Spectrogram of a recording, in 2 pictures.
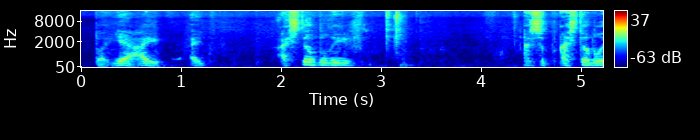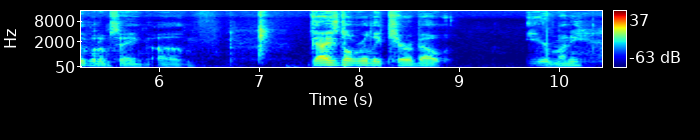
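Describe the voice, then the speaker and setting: Long, frequent pauses break up this man's fairly slow speech. His pitch is medium and his intonation fairly even. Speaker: youtuber reviewing a live stream. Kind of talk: casual commentary. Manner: halting, repeats words.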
